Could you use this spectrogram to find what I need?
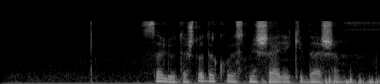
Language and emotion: Russian, neutral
